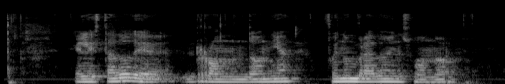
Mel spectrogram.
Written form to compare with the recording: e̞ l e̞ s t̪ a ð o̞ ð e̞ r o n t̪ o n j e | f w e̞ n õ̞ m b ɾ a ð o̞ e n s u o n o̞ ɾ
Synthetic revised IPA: e̞ l e̞ s t̪ a ð o̞ ð e̞ r o n d̪ o n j a | f w e̞ n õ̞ m b ɾ a ð o̞ e n s u o n o̞ ɾ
